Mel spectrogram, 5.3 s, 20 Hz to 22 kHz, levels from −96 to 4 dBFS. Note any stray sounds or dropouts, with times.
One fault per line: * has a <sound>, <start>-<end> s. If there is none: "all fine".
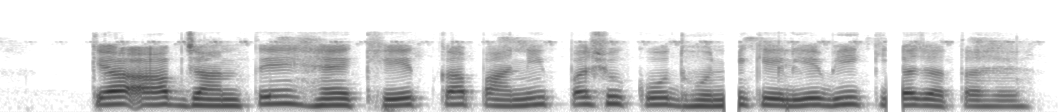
* has a dropout, 3.6-3.7 s
* has a dropout, 4.4-4.5 s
